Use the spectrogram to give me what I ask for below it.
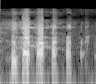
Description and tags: Demonic Laugh
Sounds like an evil demon laughing.
made by lowering the pitch of my own laugh
Hell, Laugh, Voice, Deep, evil, Demonic, Monster, Demon, Scary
